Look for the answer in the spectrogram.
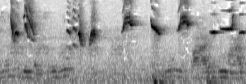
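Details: Oriental magpie-robin singing powerfully: a quick run of sharp, high whistled notes and short buzzy slurs, delivered in bursts with brief pauses between phrases.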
